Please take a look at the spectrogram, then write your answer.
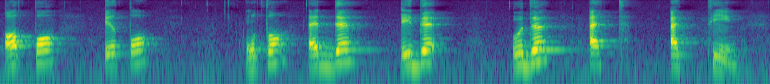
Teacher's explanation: tip of the tongue touches the gum line of the front two teeth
